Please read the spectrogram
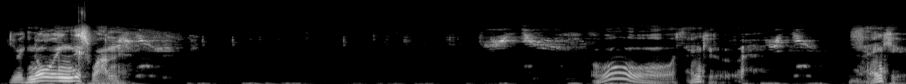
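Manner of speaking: booming overlord barking orders at minions; loud commanding villain voice; big deep voice. Acted. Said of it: "big, deep voice".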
